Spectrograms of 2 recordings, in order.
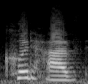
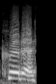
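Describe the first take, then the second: First: Both words are said fully and separately. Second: The words are reduced and run together. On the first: It is the proper form. "the long form" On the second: It is slang. "slang words that are shortened forms"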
